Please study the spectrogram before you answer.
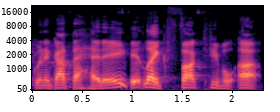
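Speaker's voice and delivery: ordinary talk, nothing marked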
